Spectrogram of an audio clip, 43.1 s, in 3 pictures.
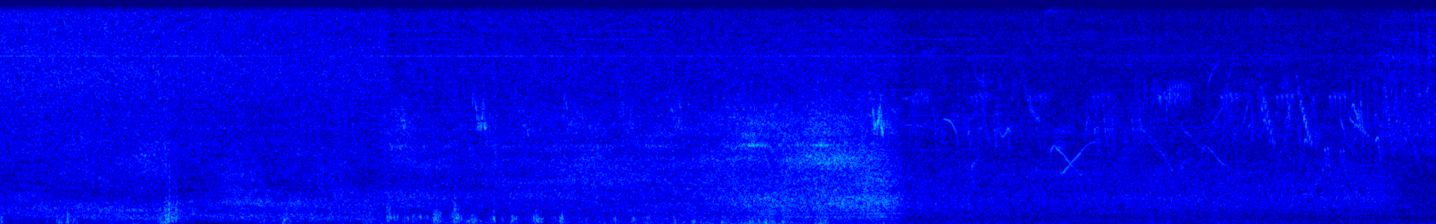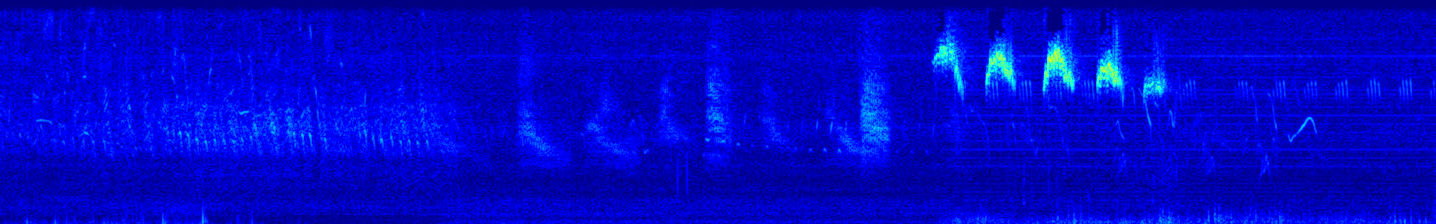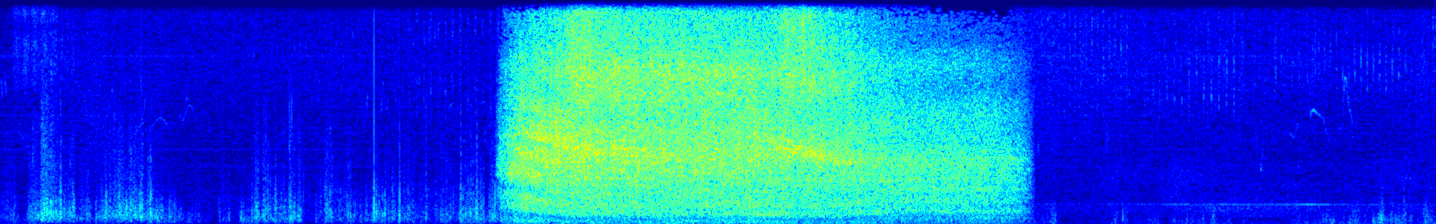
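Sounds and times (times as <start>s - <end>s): wind on microphone: 0.0s - 9.0s, 24.0s - 43.0s.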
